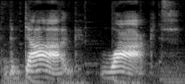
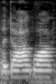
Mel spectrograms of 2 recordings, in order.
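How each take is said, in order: First: It is said with an overcorrected, exaggerated accent. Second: It is said with a neutral, middle-ground accent. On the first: The speaker was overcorrecting a regional accent. "to overcompensate, I was saying the dog walked. Like, I was talking like that" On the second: The speaker sounds ordinary, with no regional marking. "now I'm right in the middle ... I sound normal"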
